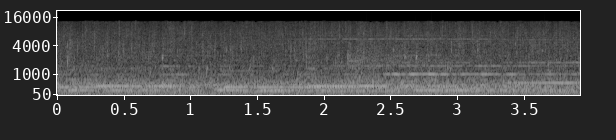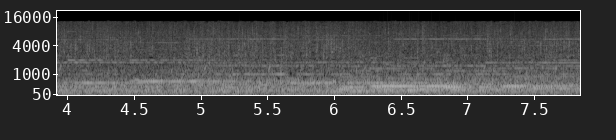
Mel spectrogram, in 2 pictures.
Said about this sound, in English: You walk to the end of the hall, where tiled steps lead down into a waterfall of cascading water.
